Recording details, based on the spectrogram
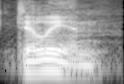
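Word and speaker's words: Dillion: Dillian. It's pronounced, but they got it wrong.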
